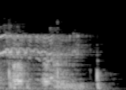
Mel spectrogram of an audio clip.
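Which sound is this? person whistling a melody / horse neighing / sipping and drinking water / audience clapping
horse neighing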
